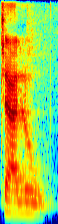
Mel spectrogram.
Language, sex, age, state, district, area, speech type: Hindi, female, 60+, Madhya Pradesh, Ujjain, urban, read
